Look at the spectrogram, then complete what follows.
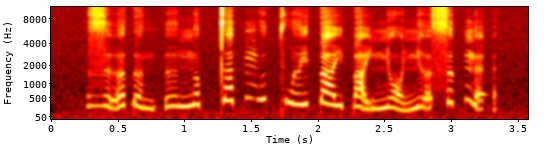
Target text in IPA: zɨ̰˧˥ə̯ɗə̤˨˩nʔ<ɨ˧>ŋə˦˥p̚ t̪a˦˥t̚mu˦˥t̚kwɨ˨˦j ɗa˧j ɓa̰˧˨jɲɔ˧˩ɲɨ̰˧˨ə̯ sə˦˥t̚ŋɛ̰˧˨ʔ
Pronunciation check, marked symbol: correct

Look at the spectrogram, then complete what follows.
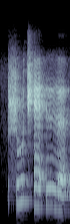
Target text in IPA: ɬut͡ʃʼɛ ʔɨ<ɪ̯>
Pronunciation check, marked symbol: incorrect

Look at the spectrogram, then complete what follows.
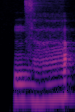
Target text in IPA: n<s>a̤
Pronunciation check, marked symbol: incorrect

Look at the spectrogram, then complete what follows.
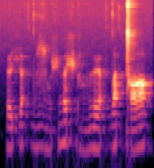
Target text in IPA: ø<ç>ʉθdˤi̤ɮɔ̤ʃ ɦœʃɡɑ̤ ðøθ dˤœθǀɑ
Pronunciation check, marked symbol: correct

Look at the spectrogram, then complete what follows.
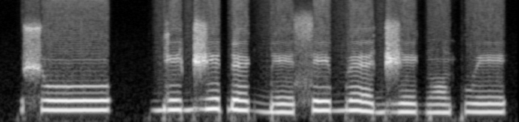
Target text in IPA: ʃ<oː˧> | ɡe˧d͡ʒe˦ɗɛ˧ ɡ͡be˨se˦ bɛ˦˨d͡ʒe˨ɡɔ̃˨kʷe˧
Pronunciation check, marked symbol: incorrect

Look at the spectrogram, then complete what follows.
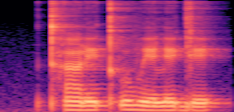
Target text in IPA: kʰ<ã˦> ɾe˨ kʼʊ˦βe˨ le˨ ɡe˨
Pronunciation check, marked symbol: incorrect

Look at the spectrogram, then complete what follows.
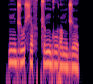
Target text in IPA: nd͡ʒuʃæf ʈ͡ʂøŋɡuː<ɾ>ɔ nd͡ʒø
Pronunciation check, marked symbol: correct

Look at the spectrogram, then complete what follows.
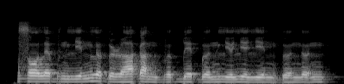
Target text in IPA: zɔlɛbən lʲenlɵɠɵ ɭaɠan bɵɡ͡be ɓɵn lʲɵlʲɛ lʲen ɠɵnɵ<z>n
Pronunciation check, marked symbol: incorrect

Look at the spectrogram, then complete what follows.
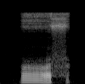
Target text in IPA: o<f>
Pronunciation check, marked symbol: incorrect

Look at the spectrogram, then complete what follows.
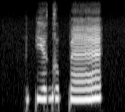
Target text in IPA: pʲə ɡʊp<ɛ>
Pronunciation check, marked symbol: incorrect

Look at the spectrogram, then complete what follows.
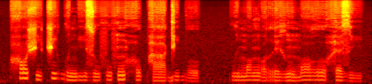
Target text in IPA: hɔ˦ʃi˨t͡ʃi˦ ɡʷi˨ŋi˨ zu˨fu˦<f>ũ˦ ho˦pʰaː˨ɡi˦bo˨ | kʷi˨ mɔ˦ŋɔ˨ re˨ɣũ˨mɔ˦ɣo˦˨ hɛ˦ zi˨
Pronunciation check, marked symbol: correct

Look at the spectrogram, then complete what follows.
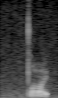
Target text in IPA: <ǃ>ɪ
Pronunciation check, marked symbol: incorrect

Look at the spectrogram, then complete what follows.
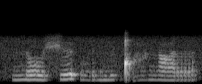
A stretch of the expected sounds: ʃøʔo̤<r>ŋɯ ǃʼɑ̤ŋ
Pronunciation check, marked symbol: correct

